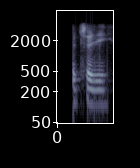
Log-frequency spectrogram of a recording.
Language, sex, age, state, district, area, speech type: Punjabi, male, 18-30, Punjab, Fazilka, rural, conversation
